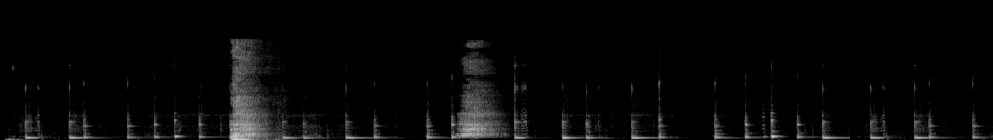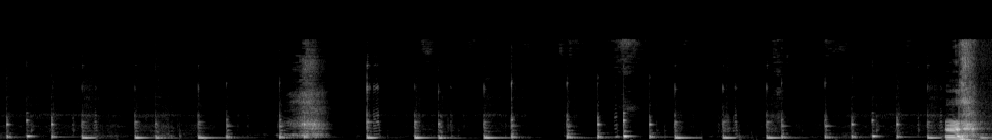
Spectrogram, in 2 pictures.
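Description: Hand-cranked music-box mechanism plinking a tune note by note as the crank turns, about three to four notes a second, mostly on one repeated note with a few higher ones. A few louder noisy bursts cut in, the loudest about two seconds in.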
